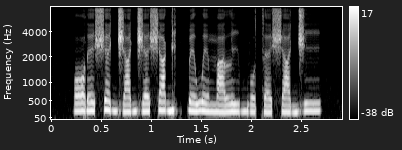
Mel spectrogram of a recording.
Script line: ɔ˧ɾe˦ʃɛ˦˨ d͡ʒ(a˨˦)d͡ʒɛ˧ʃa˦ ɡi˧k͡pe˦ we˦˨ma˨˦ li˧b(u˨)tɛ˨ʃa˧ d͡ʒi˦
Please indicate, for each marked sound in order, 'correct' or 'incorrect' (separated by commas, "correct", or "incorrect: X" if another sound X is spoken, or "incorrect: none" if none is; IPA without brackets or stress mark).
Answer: correct, incorrect: o˨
